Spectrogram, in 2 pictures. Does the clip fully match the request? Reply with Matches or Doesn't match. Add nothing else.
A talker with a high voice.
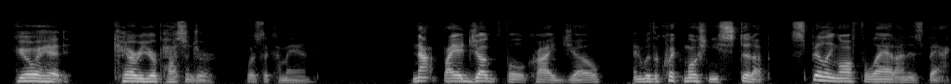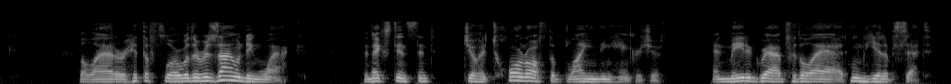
Doesn't match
